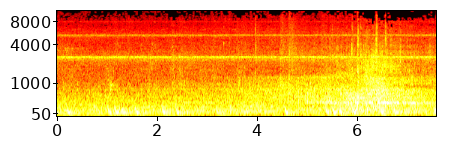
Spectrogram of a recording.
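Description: Steady high-pitched insect trill over a low rumble. From about five seconds in, a louder rushing noise with a low hum swells up and peaks near the end.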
